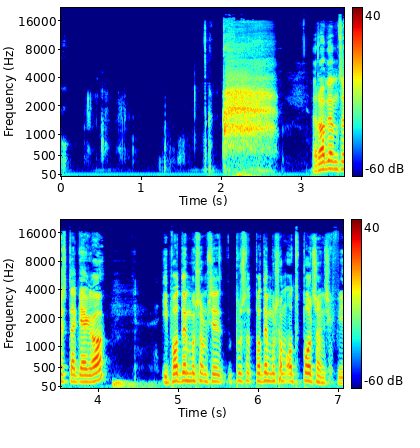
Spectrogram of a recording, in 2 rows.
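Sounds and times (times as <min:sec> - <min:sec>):
person imitating a baby gulping with mouth clicks and swallowing: 0:00.0 - 0:02.7
sudden loud breathy exhale: 0:02.0 - 0:02.8
speech: 0:03.1 - 0:04.2, 0:04.8 - 0:07.0.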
